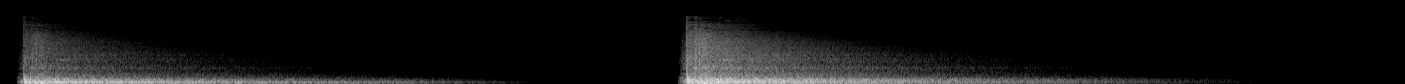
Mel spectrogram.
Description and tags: Bombastic thump - a similar sound is heard as part of every recent movie trailer. I took my Crash02 and processed the spit out of it - lowered the pitch - added massive echo - brought up all the lows. Two versions - the second a bit more processed than the first.
crash, low-frequency, soundeffect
